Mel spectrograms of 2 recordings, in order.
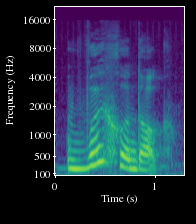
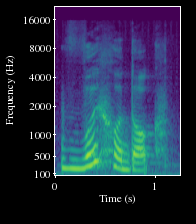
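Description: The two takes are said the same way.

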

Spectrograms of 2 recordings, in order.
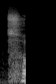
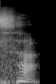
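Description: First: "স" heavy, with rounded o-like vowel; heavy letter. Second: "সা" light, with open a vowel; thin letter. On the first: Teacher contrasts two similar letters, heavy rounded "স". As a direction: say "স" full-mouthed after the hiss. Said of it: "সদে স হবে". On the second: Teacher contrasts two similar letters, thin open "সা". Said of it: "সিনে সা হবে". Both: Shown as a demonstration.

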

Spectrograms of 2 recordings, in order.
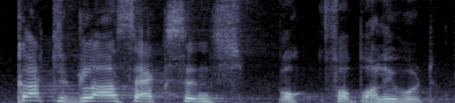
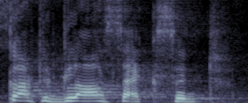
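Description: First: Said in the usual way. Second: Slow, drawn-out mock posh English accent on "cut glass accent"; lightly mocking upper-class English accent. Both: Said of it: "in a cut glass accent".

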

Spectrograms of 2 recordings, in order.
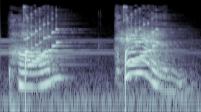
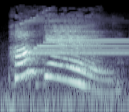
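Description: First: "Pumpkin" split into two beats with a gap; syllable by syllable. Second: Said in the usual way. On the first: Shown as a demonstration. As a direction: break "Pumpkin" after the first syllable, each part drawn out. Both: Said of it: "clap the syllables".

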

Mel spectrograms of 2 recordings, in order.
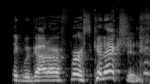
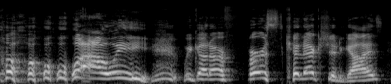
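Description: First: Louder, higher, breaking into a laugh; pleased announcement. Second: Loud, high, over-the-top celebration; hammed-up glee, drawing out the words; mock excitement. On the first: Real, not acted. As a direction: announce a small win through a laugh. Celebrates first puzzle pieces joined. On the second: Mockingly celebrates a trivial first connection.

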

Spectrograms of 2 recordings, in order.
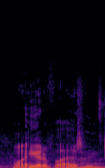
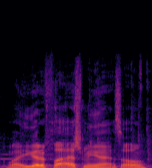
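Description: First: Said in the usual way. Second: Indignant yell. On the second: Real, not acted. Blinded by enemy flash.

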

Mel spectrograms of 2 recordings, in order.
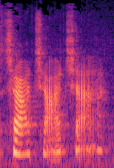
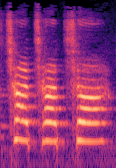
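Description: First: Low, hushed repeat; quiet low chant; softer lower cha cha cha. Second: Perky higher chant; playful chant. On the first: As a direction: drop it down and soft. Repeat of tiny dino line. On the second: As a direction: bounce it up for the little dino. Tiny dino dancing line. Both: Acted.

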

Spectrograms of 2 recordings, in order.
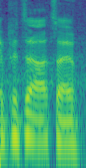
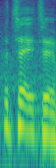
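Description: First: "potato" with an AH in the middle; contrasting pronunciation. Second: "Potato" with an AY in the middle; contrasting pronunciation. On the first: Shrugging off accent differences, "potato" said po-TAH-to. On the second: Shrugging off accent differences, "Potato" said po-TAY-to. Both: Shown as a demonstration. Two pronunciations of one word.

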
